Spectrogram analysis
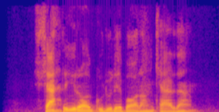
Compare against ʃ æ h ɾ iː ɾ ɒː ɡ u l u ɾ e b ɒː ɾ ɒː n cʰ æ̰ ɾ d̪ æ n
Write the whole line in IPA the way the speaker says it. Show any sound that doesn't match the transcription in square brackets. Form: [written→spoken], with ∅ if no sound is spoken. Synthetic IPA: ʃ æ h ɾ iː ɾ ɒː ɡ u l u [ɾ→l] e b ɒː ɾ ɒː n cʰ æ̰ ɾ d̪ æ n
